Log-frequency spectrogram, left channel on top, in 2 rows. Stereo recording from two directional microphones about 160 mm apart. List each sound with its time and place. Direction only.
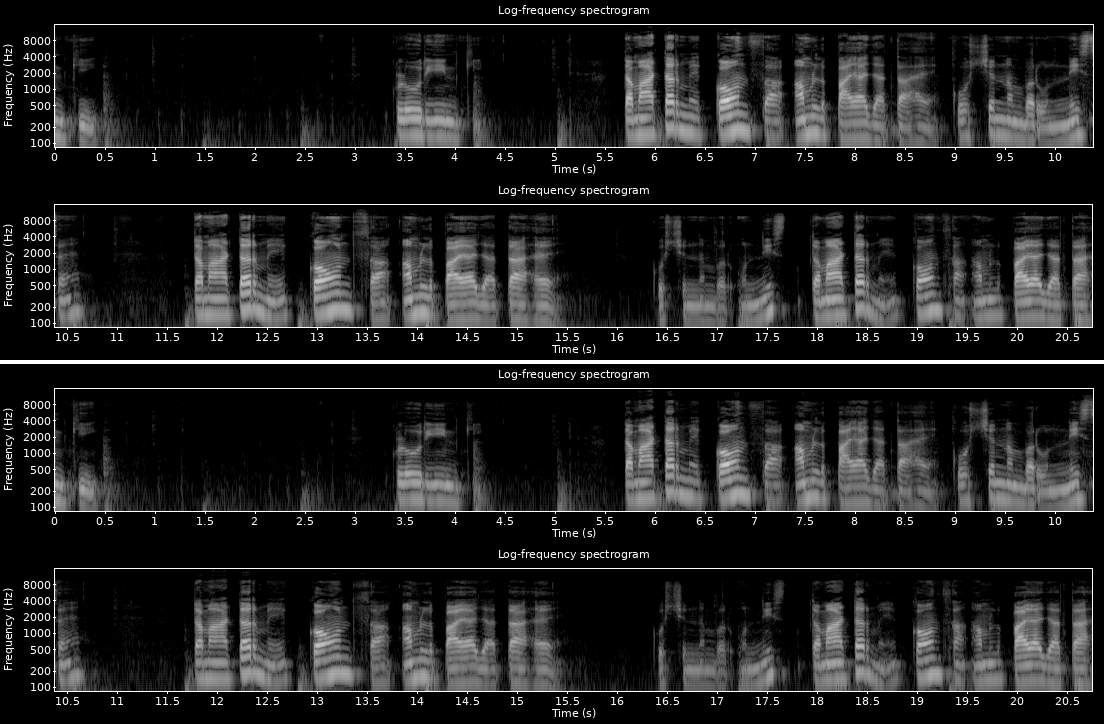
0.0 s speech: centre (ahead or behind)
3.3 s speech: 20° left (ahead or behind)
11.7 s speech: 30° left (ahead or behind); by 20.7 s 10° left (ahead or behind)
